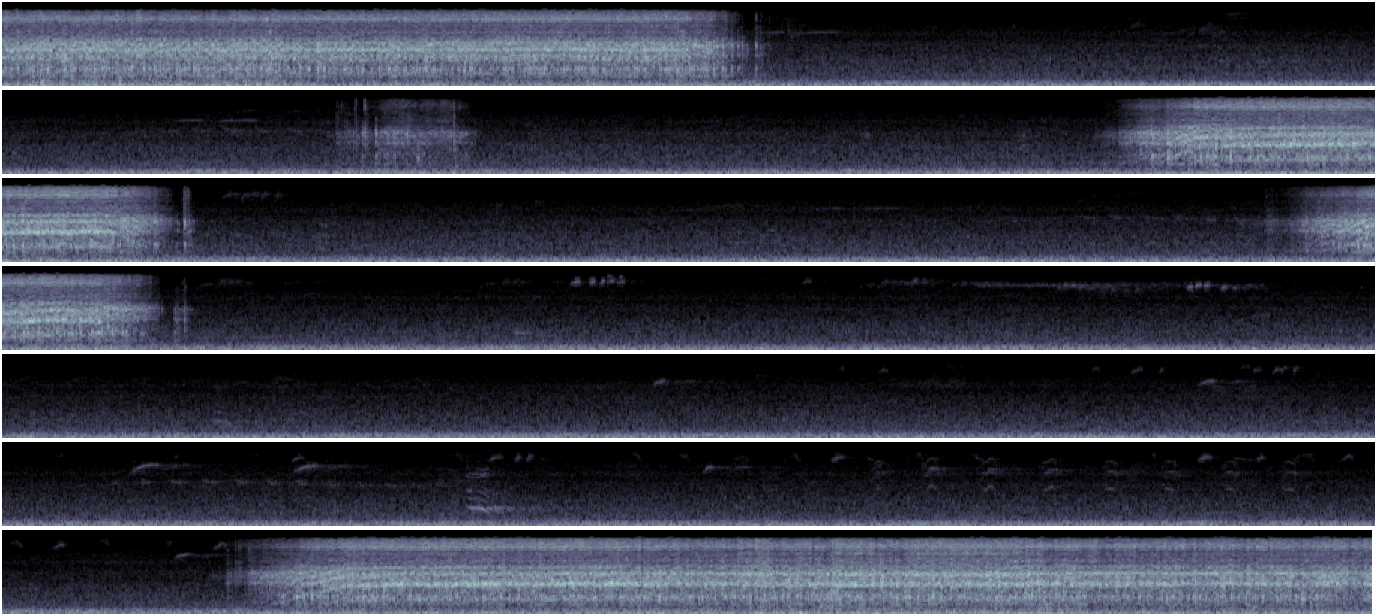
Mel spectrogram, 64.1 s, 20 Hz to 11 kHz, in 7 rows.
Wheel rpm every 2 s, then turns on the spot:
140, 140, 50, 0, 0, 0, 10, 0, 70, 110, 0, 0, 0, 40, 40, 0, 0, 0, 0, 0, 0, 0, 0, 0, 0, 0, 0, 0, 70, 160, 160, 170.
none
